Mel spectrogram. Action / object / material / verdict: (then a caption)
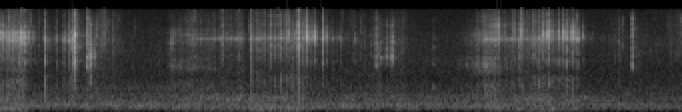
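scrape / soap bar shaved with a metal blade / soap / none. A metal blade shaves curls off the face of a dry, varnished, pale green soap bar with a blue edge, held in the hand. The sound is a quiet, bright, crisp scraping and crackling that comes in bursts with short pauses between strokes, with very little low end.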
